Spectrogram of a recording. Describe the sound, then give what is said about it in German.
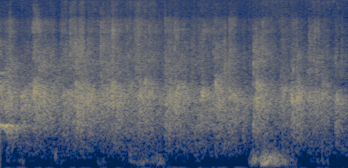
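A crowd applauds steadily, a dense wash of many hands clapping at an even, sustained level with a slight swell near the end and no voices on top. “Einen herzlichen Applaus für Janis.”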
